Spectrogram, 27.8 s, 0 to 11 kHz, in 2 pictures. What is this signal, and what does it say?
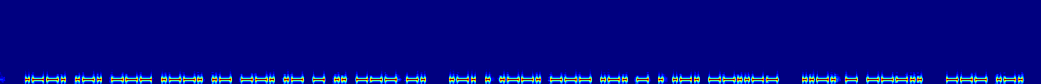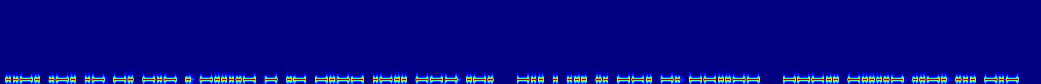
Morse code, heard as a keyed tone, about 25 wpm, 600 Hz. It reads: PROPAGATION REPORTER, FT8 OR FRANKE-TAYLOR DESIGN, 8-FSK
